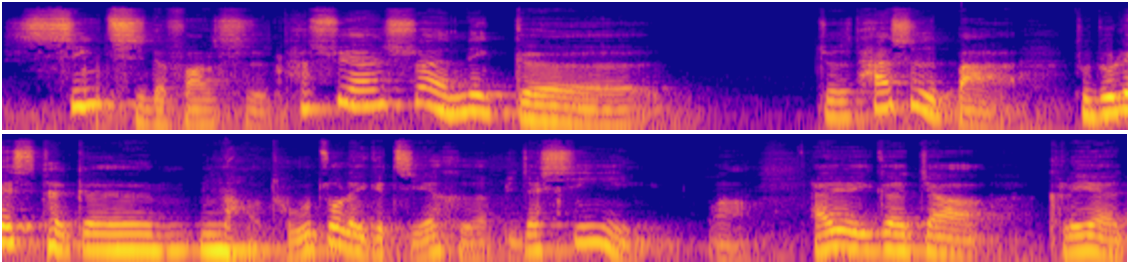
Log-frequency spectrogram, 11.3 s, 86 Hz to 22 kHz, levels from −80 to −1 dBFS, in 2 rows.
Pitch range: 105-160 Hz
